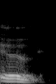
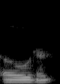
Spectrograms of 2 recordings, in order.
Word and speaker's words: oud: guitar which is the ood and it's spelled oud it sounds like food not ode or oud it's just food um and the ood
